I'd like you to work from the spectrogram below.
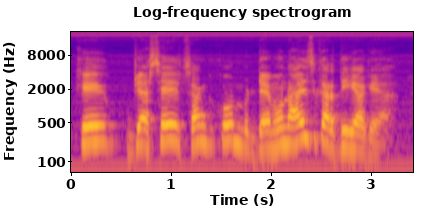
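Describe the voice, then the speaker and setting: The pitch variation is ordinary. The speaker is a man. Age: 80s+. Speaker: speaker at book launch. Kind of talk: public speech. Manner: halting.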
